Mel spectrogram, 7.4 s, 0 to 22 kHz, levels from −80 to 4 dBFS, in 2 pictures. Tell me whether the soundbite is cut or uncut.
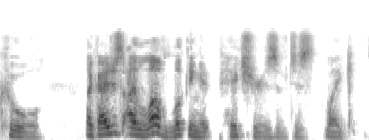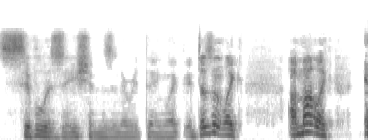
cut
